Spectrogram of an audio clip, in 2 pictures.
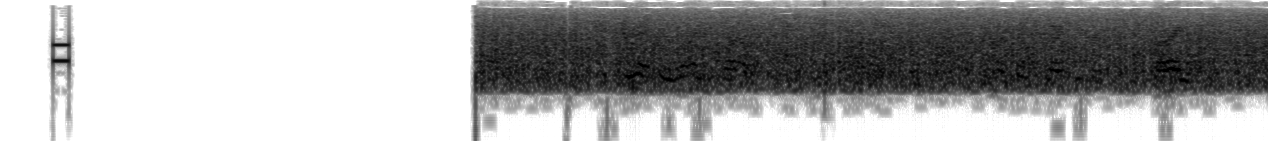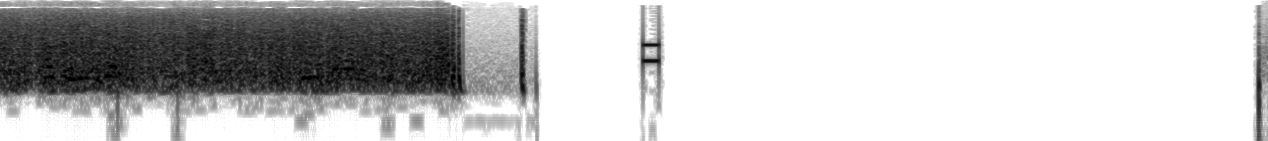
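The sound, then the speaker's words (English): A weak, badly broken-up radio transmission from a calling station, lost in a steady wash of loud, hissing static for about twelve seconds, bracketed by brief electronic beeps before and after. “Yeah, sorry old man, you're completely into the fried bacon there in the background.”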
